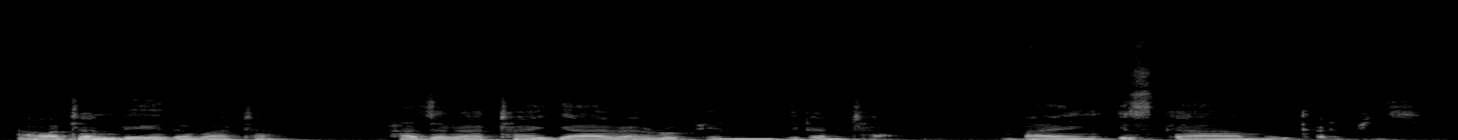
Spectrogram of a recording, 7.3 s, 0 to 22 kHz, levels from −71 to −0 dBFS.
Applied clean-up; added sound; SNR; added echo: none; none; none; reverberation time 0.4 s.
